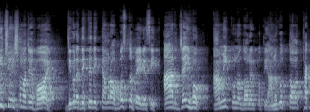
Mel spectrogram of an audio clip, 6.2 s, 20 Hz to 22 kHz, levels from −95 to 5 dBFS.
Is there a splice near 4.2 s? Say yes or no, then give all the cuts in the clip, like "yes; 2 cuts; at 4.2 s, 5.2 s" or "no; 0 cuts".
yes; 2 cuts; at 3.1 s, 4.2 s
